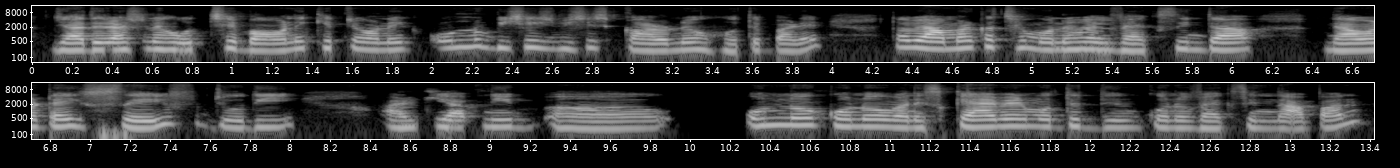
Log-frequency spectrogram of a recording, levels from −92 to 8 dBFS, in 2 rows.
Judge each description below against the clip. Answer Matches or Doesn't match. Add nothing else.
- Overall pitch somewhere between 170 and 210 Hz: Doesn't match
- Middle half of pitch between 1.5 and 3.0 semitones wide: Matches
